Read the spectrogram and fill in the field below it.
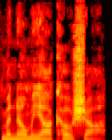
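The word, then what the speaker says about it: manomaya kosha: Deeper than breath lies the mental layer called manommyakosha pronounced manomia kosha which means the mental and emotional body.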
